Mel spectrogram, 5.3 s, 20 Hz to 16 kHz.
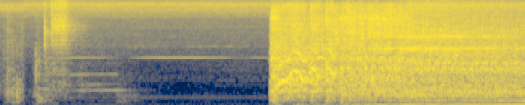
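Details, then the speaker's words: Volvo V70 D3 diesel at 617,000 km after replacing the seized alternator freewheel clutch that had broken the serpentine belt: it fires and settles into a steady, even idle with no freewheel rattle. "Siinähän se nyt rallattaa, mutta nyt ei kuulu sitä semmosta semmosta vapaakytkimen rallitusta. Vielä pyörii. Hyvin pyörii."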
